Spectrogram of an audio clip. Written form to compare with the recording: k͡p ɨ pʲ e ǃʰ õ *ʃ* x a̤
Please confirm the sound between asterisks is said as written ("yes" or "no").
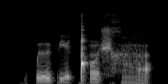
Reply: yes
